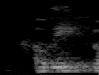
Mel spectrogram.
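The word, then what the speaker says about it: Califa: And then director of, how do you say this, Skip Khalifa? Is that how you say it? Yeah. Khalifa, which is a consortium of California law, large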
